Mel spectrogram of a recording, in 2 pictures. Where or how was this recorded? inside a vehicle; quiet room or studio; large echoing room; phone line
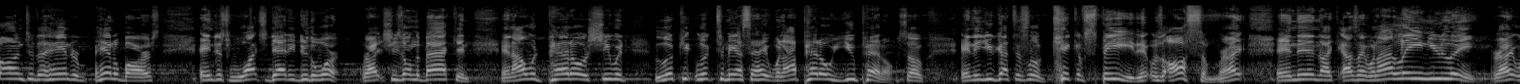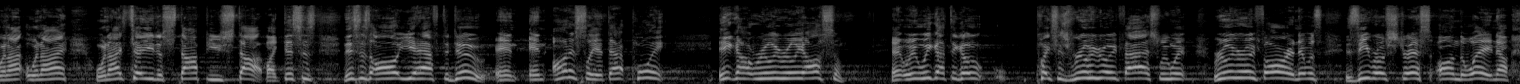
large echoing room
